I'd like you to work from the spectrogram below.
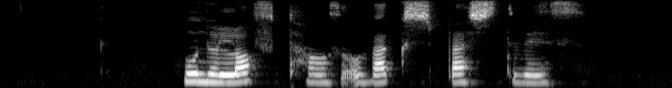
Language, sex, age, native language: Icelandic, female, 20-29, Icelandic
